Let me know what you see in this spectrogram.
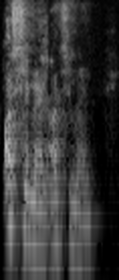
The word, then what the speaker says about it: Osimhen: Osimhen.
